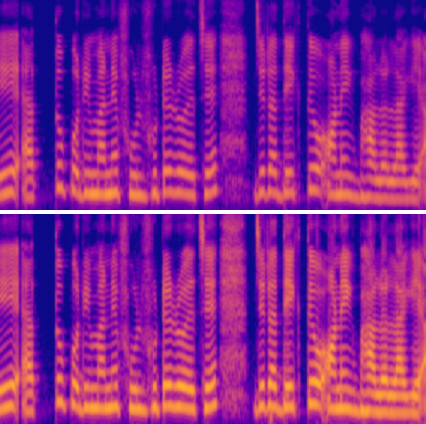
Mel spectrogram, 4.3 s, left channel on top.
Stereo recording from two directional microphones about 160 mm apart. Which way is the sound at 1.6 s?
40° right (ahead or behind).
